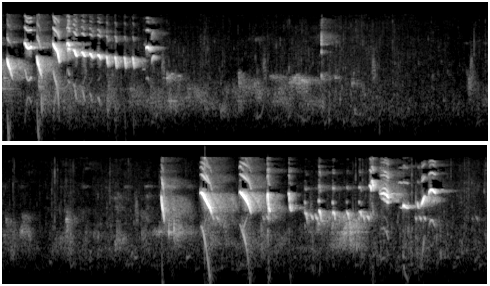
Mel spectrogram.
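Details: Marico sunbird in natural habitat: bursts of high, rapid twittering with sharp descending chips and buzzy trills, a first phrase of about one and a half seconds, then near silence, then a second longer burst.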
